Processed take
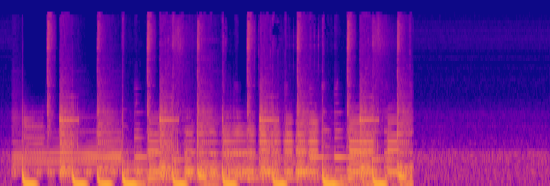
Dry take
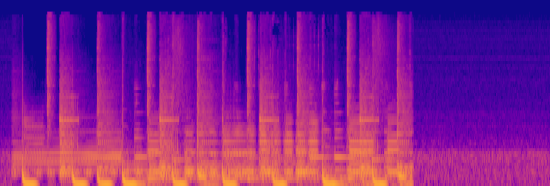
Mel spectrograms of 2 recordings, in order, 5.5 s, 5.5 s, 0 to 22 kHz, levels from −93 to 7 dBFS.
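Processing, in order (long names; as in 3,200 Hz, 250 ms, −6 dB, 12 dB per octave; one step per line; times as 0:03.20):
flat-topped bell 4,500 Hz −8.5 dB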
